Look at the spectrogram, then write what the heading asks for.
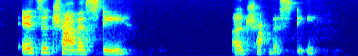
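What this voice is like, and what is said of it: Put-on British accent. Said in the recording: “as I talk in a British accent”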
